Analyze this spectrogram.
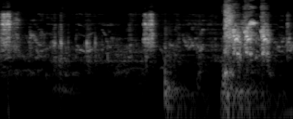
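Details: Budgerigars calling in a recording meant to stimulate mating: short bursts of bright, scratchy chirps and squawks separated by quieter warbling, with a loud rasping outburst near the end.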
